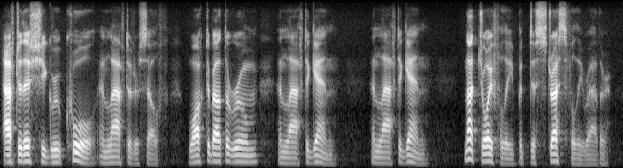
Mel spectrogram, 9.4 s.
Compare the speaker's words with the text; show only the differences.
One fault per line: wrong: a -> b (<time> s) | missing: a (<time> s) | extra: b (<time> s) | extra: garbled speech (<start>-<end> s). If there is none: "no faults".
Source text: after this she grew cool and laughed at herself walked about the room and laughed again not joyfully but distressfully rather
extra: and laughed again (5.6 s)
